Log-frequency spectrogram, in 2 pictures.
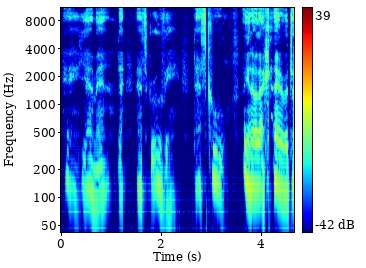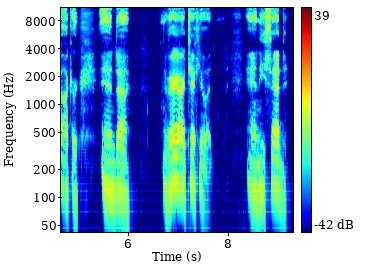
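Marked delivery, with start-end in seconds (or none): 0.0-3.4 much softer, hushed and gentle, easygoing. Retold or imitated. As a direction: murmur it like a gentle rock star, barely above a breath. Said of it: "he spoke real soft, very soft, a gentle speaker".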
